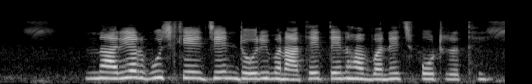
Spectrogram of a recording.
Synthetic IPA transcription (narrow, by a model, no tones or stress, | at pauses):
naːɾijəɾbuːd͡ʒked͡ʒeːnɖoːɾibənaːt̪ʰet̪enɦãbənet͡ʃpoːʈɾət̪ʰeː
